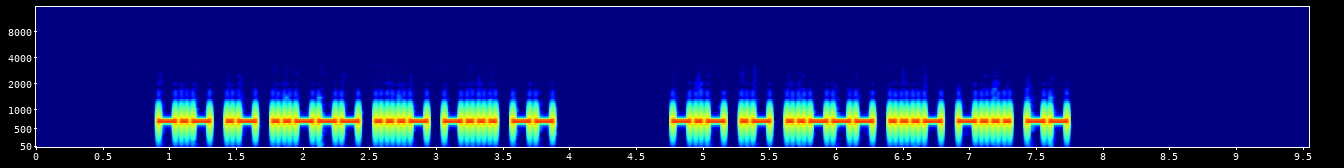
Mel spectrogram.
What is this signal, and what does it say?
Morse code, heard as a keyed tone, about 28 wpm, 700 Hz. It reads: KA2VBM KA2VBM
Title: USA Call Signs - 6 Characters - Repeated 2x - 28wpm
